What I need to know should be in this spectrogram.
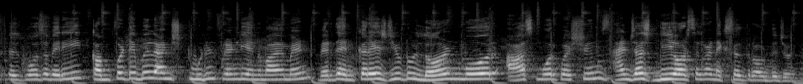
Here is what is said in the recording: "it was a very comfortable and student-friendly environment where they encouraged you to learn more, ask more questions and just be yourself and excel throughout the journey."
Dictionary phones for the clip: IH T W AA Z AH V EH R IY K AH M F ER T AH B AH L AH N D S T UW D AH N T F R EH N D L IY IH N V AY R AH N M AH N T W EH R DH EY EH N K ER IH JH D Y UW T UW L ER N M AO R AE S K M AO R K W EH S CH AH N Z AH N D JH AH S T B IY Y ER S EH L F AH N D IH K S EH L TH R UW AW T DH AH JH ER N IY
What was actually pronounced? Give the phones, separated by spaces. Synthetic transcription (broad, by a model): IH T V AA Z AH V EH R IY K AH M F ER T AH B AH L AH N D S T UW D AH N T F R EH N D L IY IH N V AY AH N M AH N T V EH R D EY EH N K ER IH JH D Y UW T UW L ER N M AO R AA S K M AO R K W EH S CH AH N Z AH N D JH AH S T B IY Y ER S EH L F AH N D IH K S EH L T R UW AW T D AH JH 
